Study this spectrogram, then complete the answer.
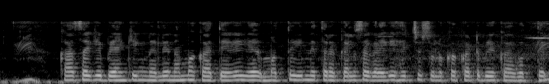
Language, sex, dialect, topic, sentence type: Kannada, female, Central, banking, statement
